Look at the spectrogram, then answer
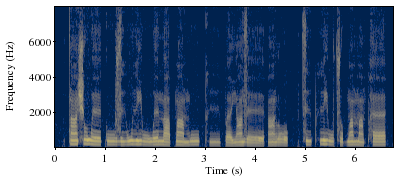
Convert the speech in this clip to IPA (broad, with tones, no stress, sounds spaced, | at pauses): t ã˦ ʃ ʊ˦ w eː˨ k uː˨ z i˨˦ w i˦ j u˨ w e˦ n a˨ p ã˦˨ m uː˦ kʰ iː˨ p ɛ˨ j ã˦ z eː˨ | ã˨ l ʊ˨ | t͡s iː˨ pʰ i˦ j uː˨ t͡s ʊ˨ b ã˦ m ã˨ pʰ ɛ˦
